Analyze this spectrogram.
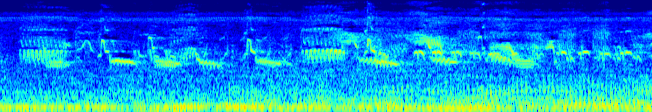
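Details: A group of mynas fighting in Thailand, giving a continuous jumble of scratchy chirps, squawks and short whistles from several birds at once, over a constant low-pitched hum.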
